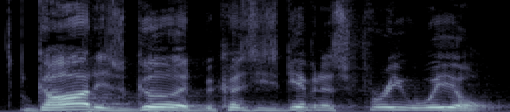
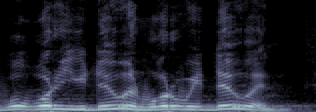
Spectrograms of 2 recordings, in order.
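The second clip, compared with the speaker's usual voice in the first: put-on higher, louder child's questions; puzzled little brother; 6 semitones higher, 4 dB louder than usual. Little brother asking in the closet, puzzled. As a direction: pipe up like a confused small boy.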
